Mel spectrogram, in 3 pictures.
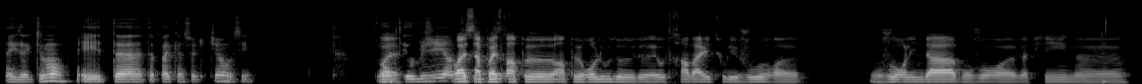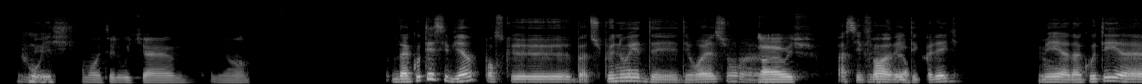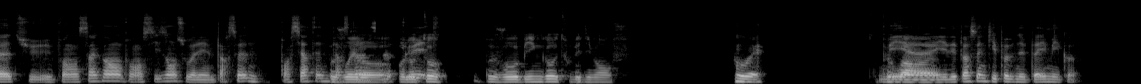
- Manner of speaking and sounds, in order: tapping; unintelligible speech; put-on voice: "Bonjour Linda, bonjour, heu, Jacqueline … week-end ? Très bien"; other background noise; exhale; laughing while speaking: "Ouais"
- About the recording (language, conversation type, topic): French, unstructured, Préférez-vous un environnement de travail formel ou informel ?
